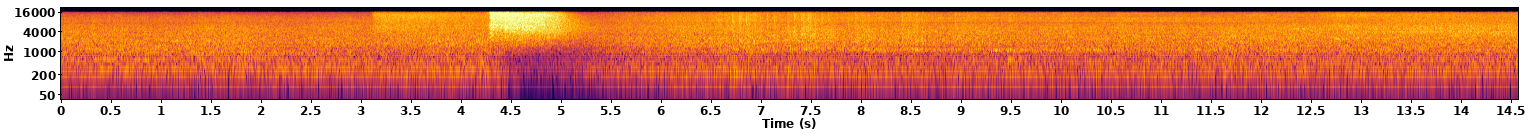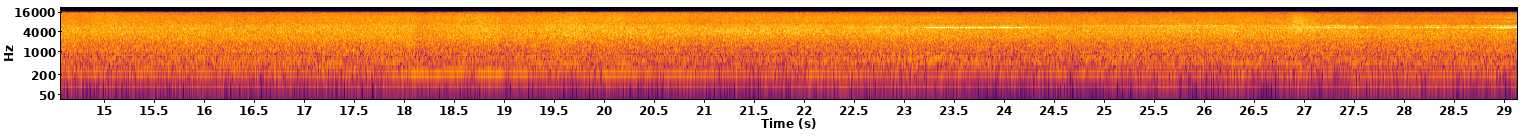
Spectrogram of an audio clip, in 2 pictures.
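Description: Passenger train rolling slowly past a station platform: a steady rumble of wheels and running gear with a low steady hum. A thin, high wheel squeal comes and goes in the last few seconds.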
